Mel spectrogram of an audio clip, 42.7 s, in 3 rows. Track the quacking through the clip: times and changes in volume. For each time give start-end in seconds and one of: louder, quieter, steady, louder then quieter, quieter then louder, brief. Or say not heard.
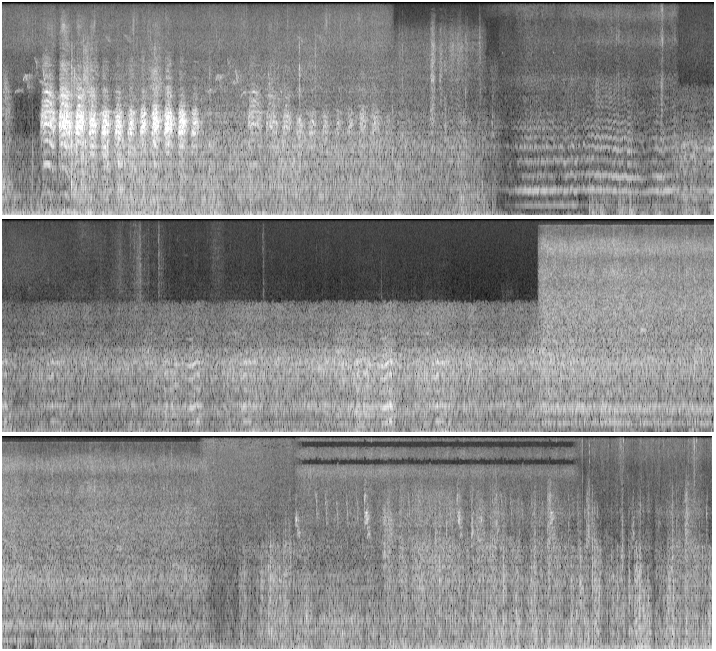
0.7-7.7 quieter.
